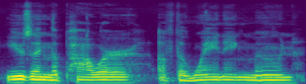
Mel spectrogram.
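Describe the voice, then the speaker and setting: In a slow and spacious guided meditation, a man with a low voice speaks calmly and deliberately, leaving pauses between his short phrases.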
